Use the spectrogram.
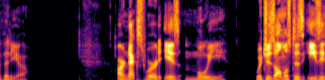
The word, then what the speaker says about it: muy: pronounce this word like moi, which is not a word. It's muy. So if you moo like a cow, you'll pronounce it more like a native speaker.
